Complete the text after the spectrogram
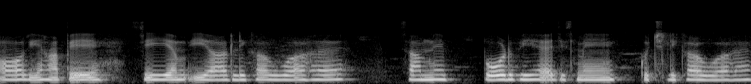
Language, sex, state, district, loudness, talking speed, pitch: Hindi, female, Chandigarh, Chandigarh, -16 LUFS, 130 wpm, 210 Hz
